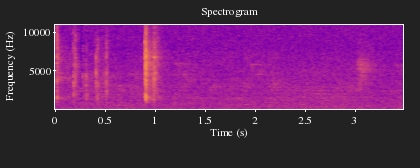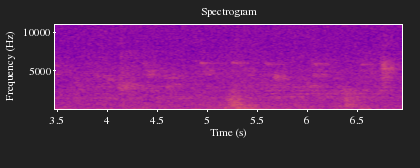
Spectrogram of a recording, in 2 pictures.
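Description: Password keystrokes on a computer keyboard, soft scattered key clicks under a steady background hiss, with one sharper tap near the start.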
